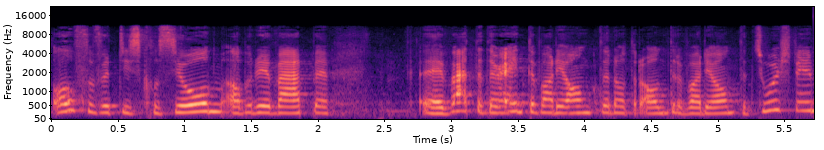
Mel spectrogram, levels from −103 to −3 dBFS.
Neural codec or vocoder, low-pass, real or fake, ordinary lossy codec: codec, 24 kHz, 0.9 kbps, WavTokenizer, medium speech release version 1; 10.8 kHz; fake; none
